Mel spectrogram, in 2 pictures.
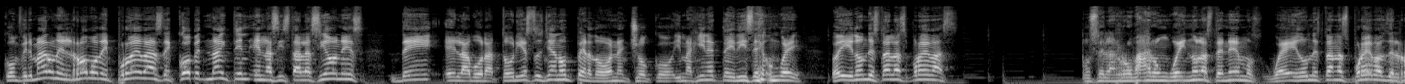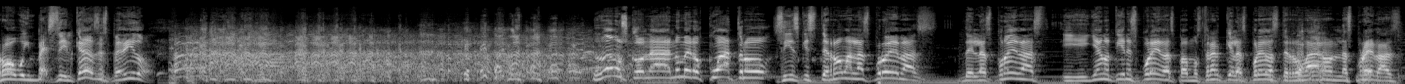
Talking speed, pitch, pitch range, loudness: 165 wpm, 205 Hz, 175-230 Hz, -16 LUFS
